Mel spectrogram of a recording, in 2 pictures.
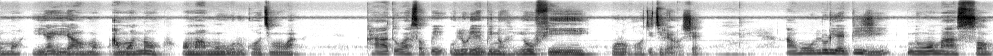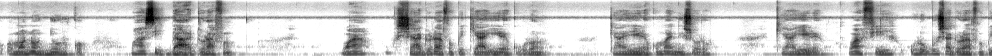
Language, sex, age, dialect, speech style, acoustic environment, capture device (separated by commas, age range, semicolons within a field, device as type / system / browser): Yoruba, male, 45-54, Nigeria - Lagos Yoruba, happy; relaxed, silence; nature, mobile / Linux / Chrome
